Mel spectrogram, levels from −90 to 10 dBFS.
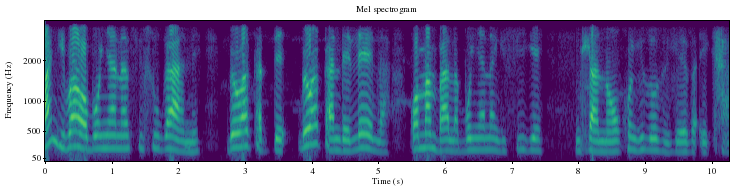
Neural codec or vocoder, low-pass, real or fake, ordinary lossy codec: none; 3.6 kHz; real; none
